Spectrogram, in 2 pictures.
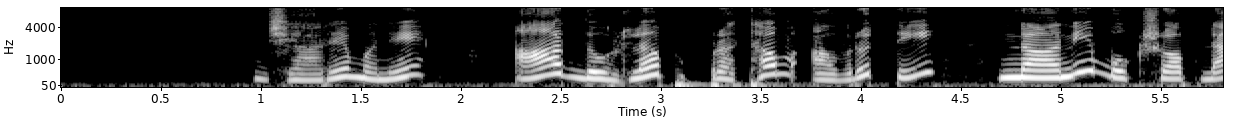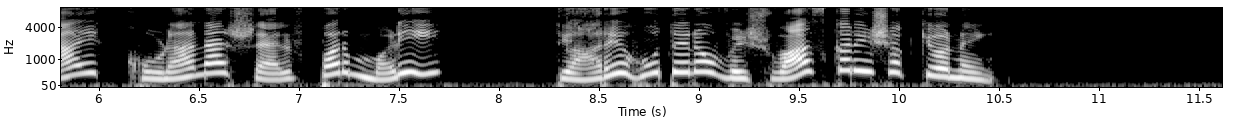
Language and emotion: Gujarati, surprised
